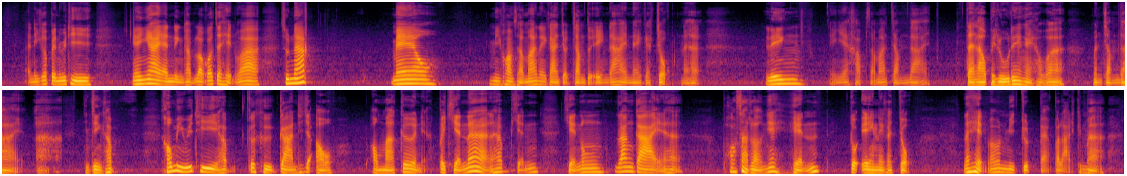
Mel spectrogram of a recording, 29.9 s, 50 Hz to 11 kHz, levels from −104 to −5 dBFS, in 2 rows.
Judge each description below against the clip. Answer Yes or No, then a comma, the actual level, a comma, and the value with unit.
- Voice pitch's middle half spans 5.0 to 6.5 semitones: Yes, average, 5.3 semitones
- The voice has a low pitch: Yes, low, 125 Hz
